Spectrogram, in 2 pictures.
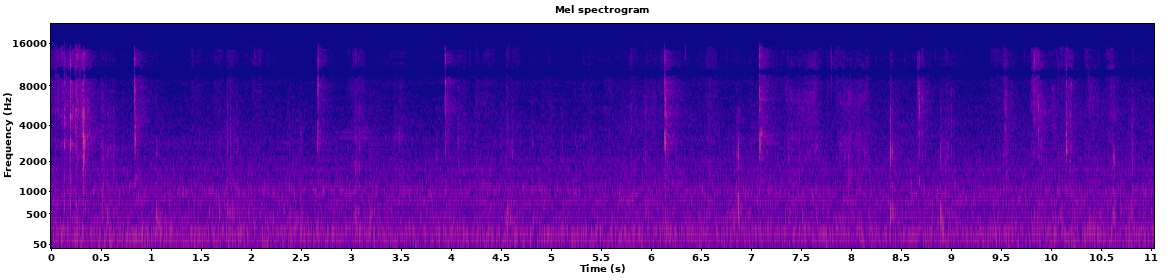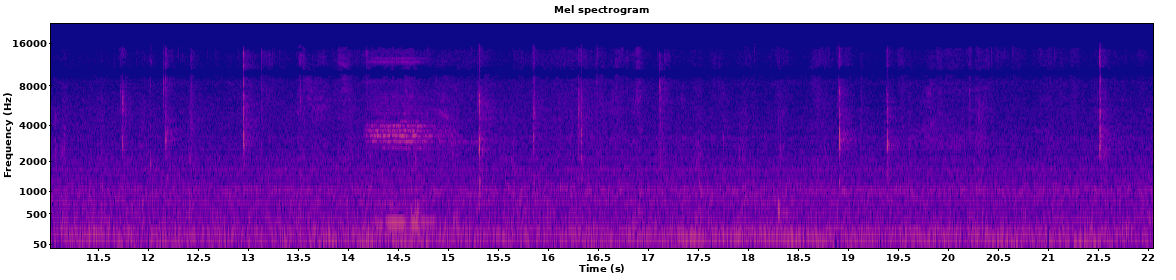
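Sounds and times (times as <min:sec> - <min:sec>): people chewing: 0:00.0 - 0:14.2, 0:14.9 - 0:22.0
mouth clicks and smacks: 0:18.3 - 0:19.6.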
